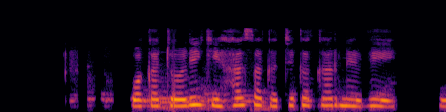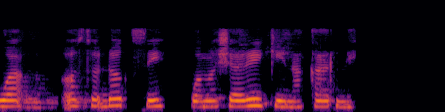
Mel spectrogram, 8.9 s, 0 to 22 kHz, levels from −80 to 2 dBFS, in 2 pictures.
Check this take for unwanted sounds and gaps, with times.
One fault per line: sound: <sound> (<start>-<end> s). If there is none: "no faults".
no faults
